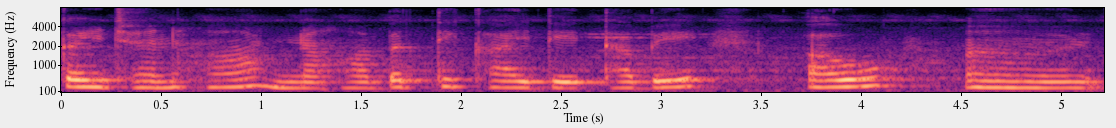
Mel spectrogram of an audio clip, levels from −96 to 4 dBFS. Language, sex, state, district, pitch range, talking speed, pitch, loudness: Chhattisgarhi, female, Chhattisgarh, Sukma, 210-245 Hz, 125 wpm, 230 Hz, -18 LUFS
